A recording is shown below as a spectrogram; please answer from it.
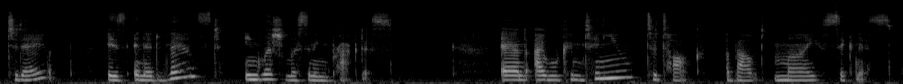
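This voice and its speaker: A woman hosting a slow English podcast, speaking deliberately with pauses, congested and with a cough. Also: mid-range voice, animated, darkish tone. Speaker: podcast host teaching English. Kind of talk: slow, clear English listening lesson.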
